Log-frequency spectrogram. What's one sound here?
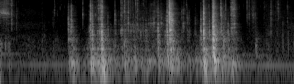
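Keys jingle and clink.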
